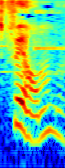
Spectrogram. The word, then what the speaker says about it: film: 필름이 아니고 필 올라가잖아요. 1번 연치로 필름 될 것 같아요. 할 때 입만 다물면 돼요.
